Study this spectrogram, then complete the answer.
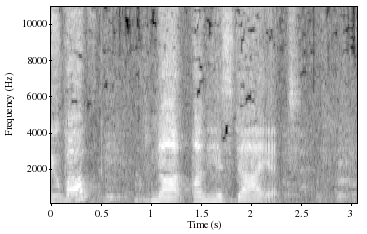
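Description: A young woman replies plainly.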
